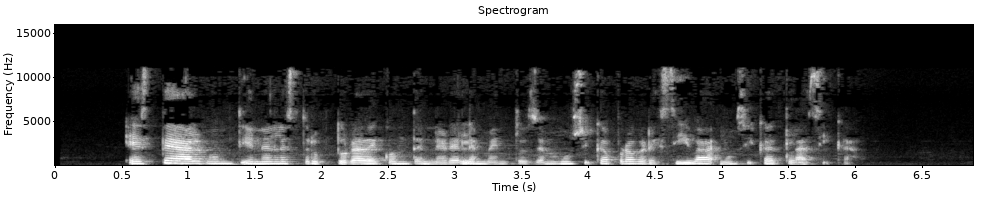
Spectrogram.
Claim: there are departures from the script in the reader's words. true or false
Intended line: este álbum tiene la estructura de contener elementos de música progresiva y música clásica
true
